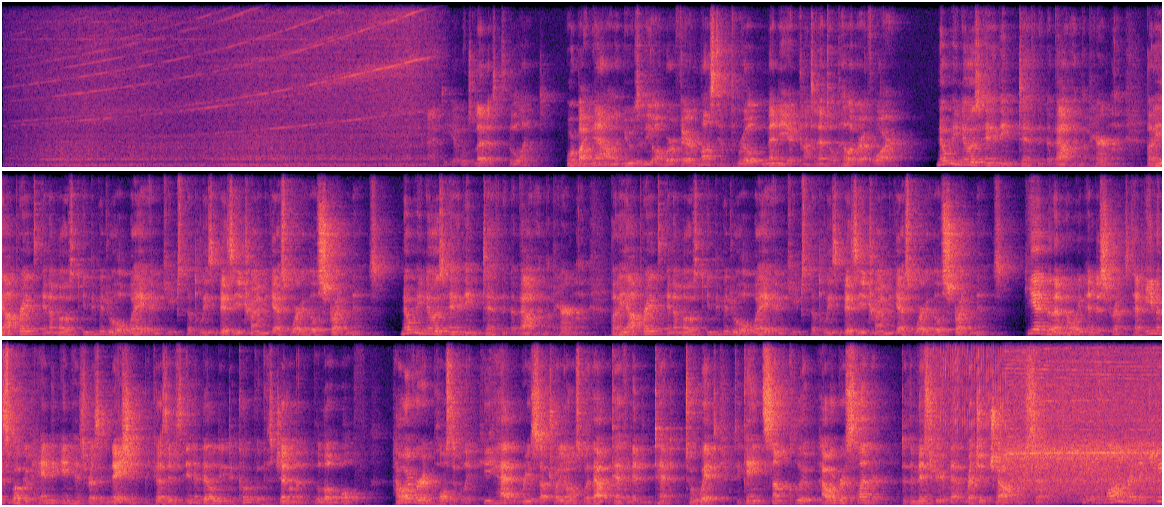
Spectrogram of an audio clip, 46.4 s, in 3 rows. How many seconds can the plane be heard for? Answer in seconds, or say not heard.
9 s.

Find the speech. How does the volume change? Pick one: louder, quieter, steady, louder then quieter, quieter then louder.
steady.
